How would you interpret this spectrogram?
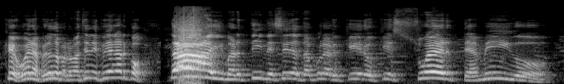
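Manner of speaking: high, loud shouts fading into frustration; excited outcry, easing. Real, not acted. Reacts to a saved shot. (grito exaltado que se va apagando)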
